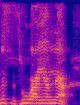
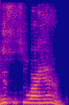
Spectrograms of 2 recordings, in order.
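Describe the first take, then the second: First: It sounds cocky and full of attitude. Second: It sounds calm and at peace.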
